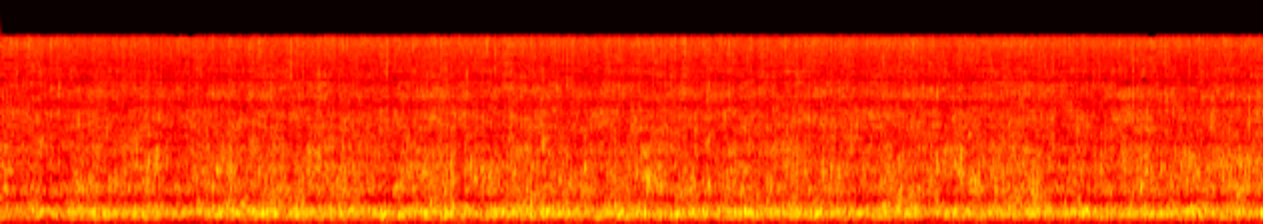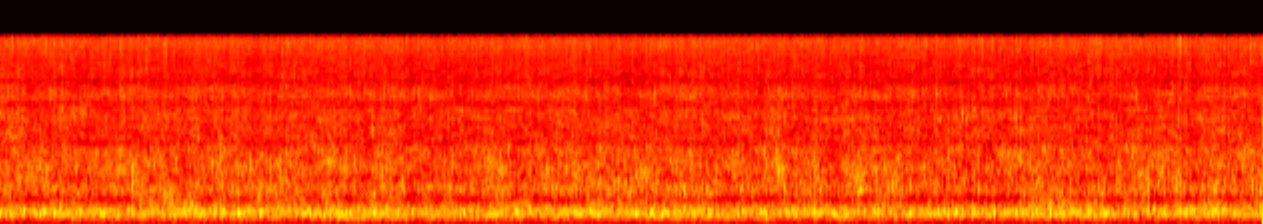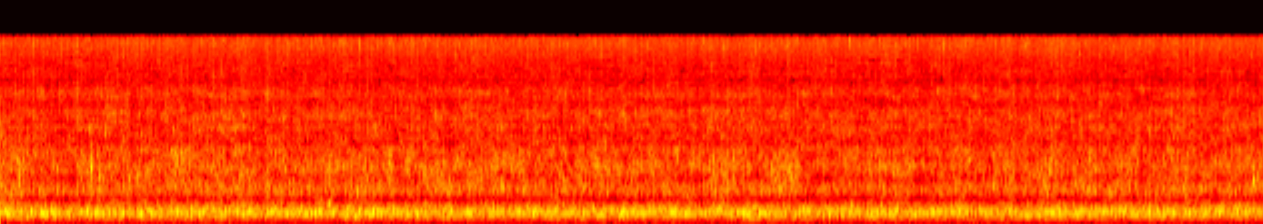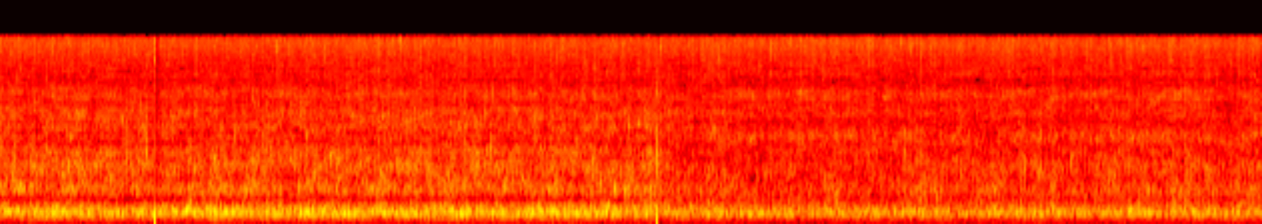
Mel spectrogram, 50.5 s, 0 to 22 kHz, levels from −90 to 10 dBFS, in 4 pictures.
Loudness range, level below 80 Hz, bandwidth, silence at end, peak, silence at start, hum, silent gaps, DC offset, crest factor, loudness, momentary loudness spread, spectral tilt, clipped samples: 1 LU; -50 dBFS; 11.5 kHz; 0 s; 0 dBFS; 0 s; none; none; under 0.1%; 22 dB; -22 LUFS; 2 LU; -3 dB/octave; under 0.1%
